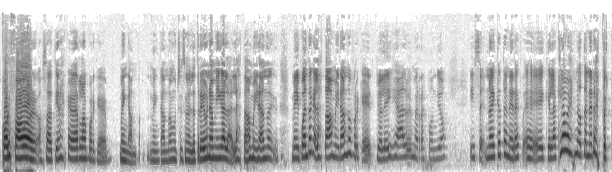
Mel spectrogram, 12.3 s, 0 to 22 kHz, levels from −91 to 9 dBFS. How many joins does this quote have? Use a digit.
0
